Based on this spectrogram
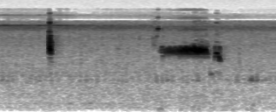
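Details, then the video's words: Yellow-winged Blackbird (Agelasticus thilius) song: a single sharp high note, then after a pause a harsh, buzzy drawn-out trill ending in a quick clipped flourish. "Canto do Sargento Agelasticus Thilius"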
